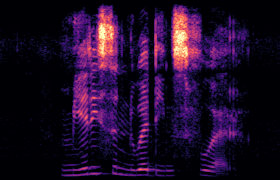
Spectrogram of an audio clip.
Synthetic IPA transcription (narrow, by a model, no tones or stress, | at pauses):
miəɾisənuədinsfuər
